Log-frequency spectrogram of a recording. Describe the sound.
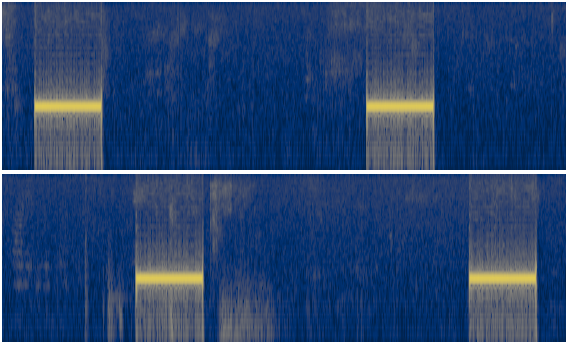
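Telephone ringback tone on a calling line: four long, steady mid-pitched beeps, each about a second, evenly spaced with several seconds of silence between them, and a brief faint rustle after the third.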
